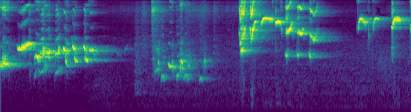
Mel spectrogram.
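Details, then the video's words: Lure song of a white-rumped shama in kretekan style, aimed at making other shamas emotional and vocal: loud rolling warble, then lower chattering notes, then a sharp series of high, piercing chips. "Kretekan murai batu gacor AMPUH memancing murai batu agar EMOSI"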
